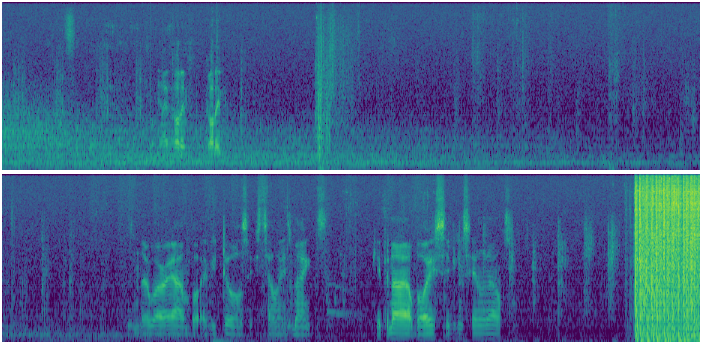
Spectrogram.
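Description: Footsteps crunch quickly over grass and gravel.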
